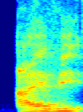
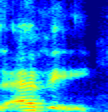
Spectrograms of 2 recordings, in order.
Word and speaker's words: Ivy: I present you Ivy. Well, good afternoon, Mr. Charles. How are you? And it's pronounced Evie.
